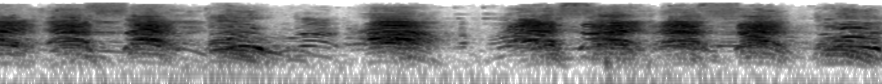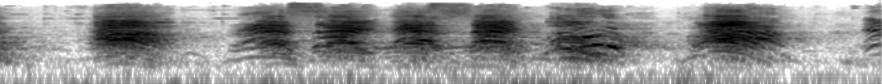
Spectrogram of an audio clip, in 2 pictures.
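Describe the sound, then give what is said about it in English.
Rhythmic crowd chanting and cheering from the South Australia team at the bowling, many loud repeated shouted bursts in steady pulses, with a final louder burst near the end. “I think you can hear the South Australia are pumped at the bowling.”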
